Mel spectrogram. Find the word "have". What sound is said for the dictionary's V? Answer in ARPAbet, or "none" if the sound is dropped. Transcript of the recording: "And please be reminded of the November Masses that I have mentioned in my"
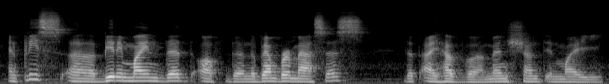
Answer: V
